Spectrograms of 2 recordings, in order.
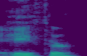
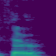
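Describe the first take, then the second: First: The first vowel sounds like 'ay'. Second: The first vowel sounds like 'ee'.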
